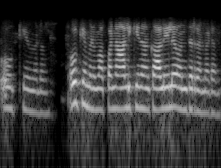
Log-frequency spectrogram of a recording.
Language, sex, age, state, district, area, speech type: Tamil, female, 60+, Tamil Nadu, Sivaganga, rural, conversation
